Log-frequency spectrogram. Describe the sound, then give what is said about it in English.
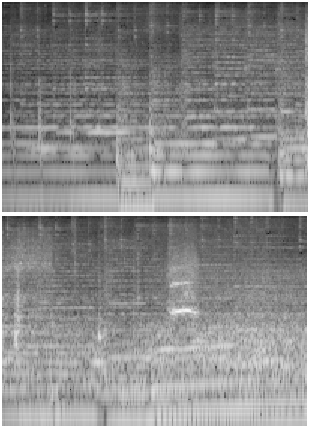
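At night, a parked car's engine hums and revs up as the car pulls out of a driveway and sets off along the road, its pitch stepping with gear changes, and a short tire squeal rises near the end. “He sets off along the road.”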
